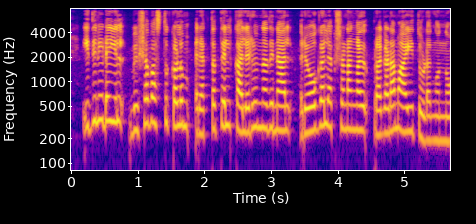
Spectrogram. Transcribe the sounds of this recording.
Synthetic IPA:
iðiniɽɐjilʋiʂɐʋɐst̪ukːɐɭumɾek̚t̪ɐt̪ːilkɐlɐɾunːɐðinaːlɾo̞ːɡɐlɐkʂɐɳɐŋːɐɭprɐɡɐɽɐmaːjit̪uɽɐŋːunːu

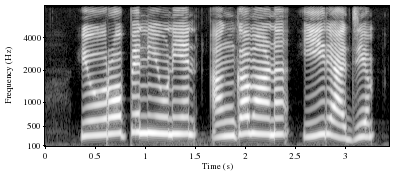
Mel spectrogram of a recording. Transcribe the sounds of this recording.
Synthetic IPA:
juːro̞ːpːijɐnjuːɳijɐnɐŋɡɐmaːɳɨiːɾaːd͡ʑjɐm

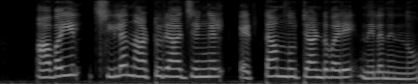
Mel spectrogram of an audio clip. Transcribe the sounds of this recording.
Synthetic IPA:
ɐʋɐjilt͡ɕilɐnaːʈːuɾaːd͡ʑjɐŋːɐɭe̞ʈːaːmnuːtːaːɳɖɨʋɐɾe̞nilɐninːu

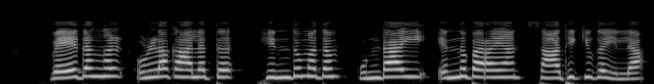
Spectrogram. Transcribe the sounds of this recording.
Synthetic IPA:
ʋe̞ːd̪ɐŋːɐɭuɭːɐkaːlɐt̪ːɨ | hind̪umɐðɐm | uɳɖaːjie̞nːɨpɐrɐjaːnsaːd̪ʱikʲːuɣɐjilːɐ

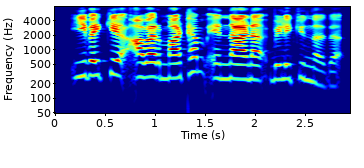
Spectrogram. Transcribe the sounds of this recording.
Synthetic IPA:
iʋɐkʲːɨʔɐʋɐrmɐʈʰɐmʔe̞nːaːɳɨʋiɭikʲːunːɐðɨ

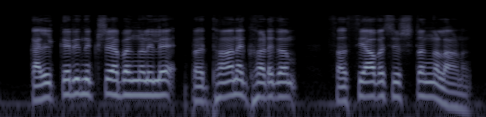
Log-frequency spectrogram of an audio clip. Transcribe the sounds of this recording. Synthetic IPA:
kɐlkɐɾinikʂe̞ːbɐŋːɐɭile̞prɐd̪ʱaːnɐɡʱɐɽɐɣɐm | sɐsjaːʋɐɕiʂʈɐŋːɐɭa̰ːɳɨ̰

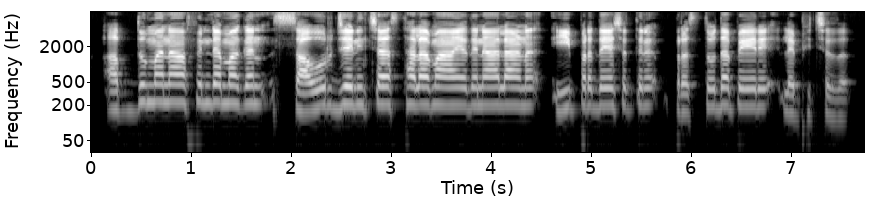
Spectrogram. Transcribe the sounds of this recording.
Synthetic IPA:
ɐb̚d̪umɐnaːfinde̞mɐɡɐnsɐwrd͡ʑenit͡ɕːɐst̪ʰɐlɐmaːjɐðinaːlaːɳɨiːprɐd̪e̞ːɕɐt̪ːinɨprɐst̪uðɐpe̞ːɾɨle̞bʱit͡ɕːɐðɨ

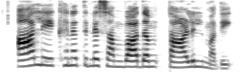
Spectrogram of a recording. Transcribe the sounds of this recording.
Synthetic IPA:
aːle̞ːkʰɐnɐt̪ːinde̞sɐmʋaːd̪ɐmt̪aːɭilmɐd̪i

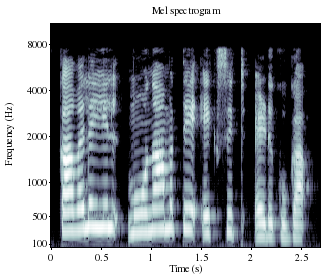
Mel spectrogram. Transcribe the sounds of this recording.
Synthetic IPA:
kɐʋɐlɐjilmuːnːaːmɐt̪ːe̞ʔeksitːɨ̥e̞ɽukːuɣɐ

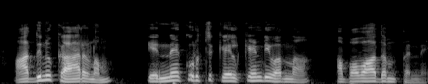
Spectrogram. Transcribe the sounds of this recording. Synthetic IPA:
ɐðinukaːɾɐɳɐm | e̞nːe̞kːurit͡ɕːuke̞ːɭke̞ːɳɖiʋɐnːɐ̰ː | bɐʋaːd̪ɐmt̪ɐnːe̞̰

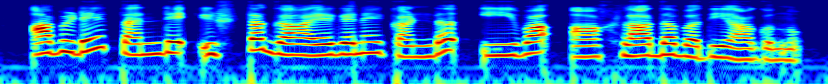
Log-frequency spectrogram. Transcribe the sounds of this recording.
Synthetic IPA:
ɐʋiɽe̞t̪ɐnde̞ʔiʂʈɐɡaːjɐɣɐne̞kːɐɳɖɨiːʋɐaːxɭaːd̪ɐbɐd̪ijaːɣunːu

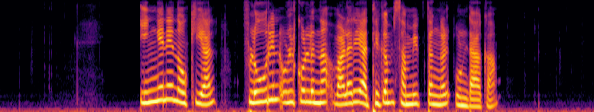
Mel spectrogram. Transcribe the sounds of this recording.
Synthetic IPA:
iŋːɐne̞no̞ːkːijaːlfɭoːrinuɭko̞ɭːunːɐʋɐɭɐɾe̞ɐd̪ʱiɣɐmsɐmjuk̚t̪ɐŋːɐɭuɳɖaːɣaːm

